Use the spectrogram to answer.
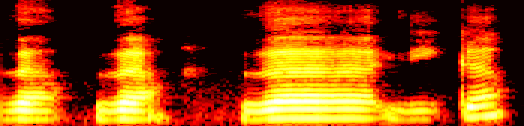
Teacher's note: ज़ाल को नरमी के साथ पढ़ना है, ज़ की साउंड नहीं आएगी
